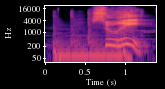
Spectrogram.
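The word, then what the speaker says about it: souris: how to pronounce this Suri wait a second an S at the end what why do you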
